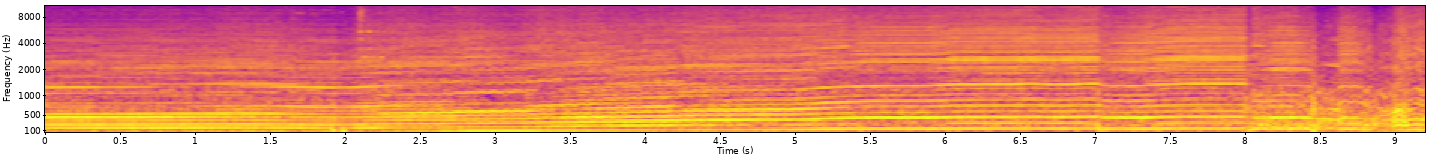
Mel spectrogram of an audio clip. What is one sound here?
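A motorcycle engine roars at high revs, rising and falling in pitch as it shifts gears.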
